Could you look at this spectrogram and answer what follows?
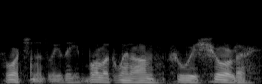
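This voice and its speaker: An actor playing a steady doctor who soothes and takes charge, in 1940s radio drama style. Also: male voice, low voice, quick pace. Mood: soothing. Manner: soothing, authoritative. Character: steady, reassuring doctor friend of a nervous man. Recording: muffled vintage radio recording.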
